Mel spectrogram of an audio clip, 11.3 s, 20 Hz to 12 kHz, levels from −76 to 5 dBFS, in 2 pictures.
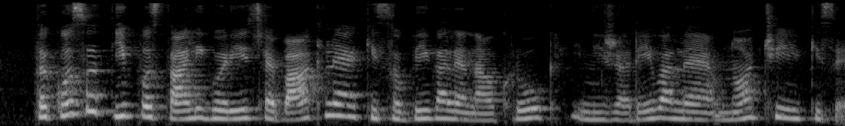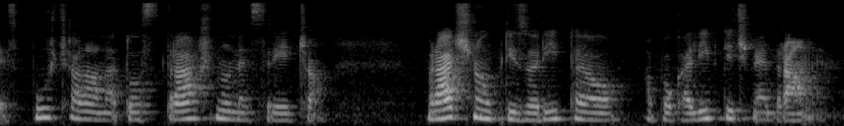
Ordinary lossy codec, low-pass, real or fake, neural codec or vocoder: AAC, 48 kbps; 10.8 kHz; real; none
